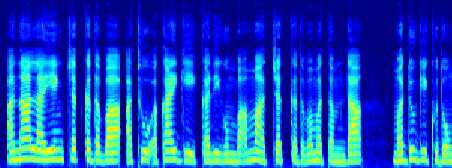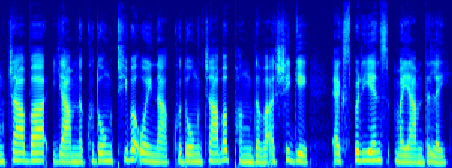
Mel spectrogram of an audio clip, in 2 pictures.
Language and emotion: Manipuri, neutral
